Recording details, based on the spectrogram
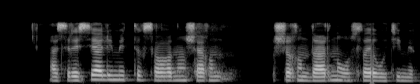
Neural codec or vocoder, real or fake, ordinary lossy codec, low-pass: none; real; none; 7.2 kHz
